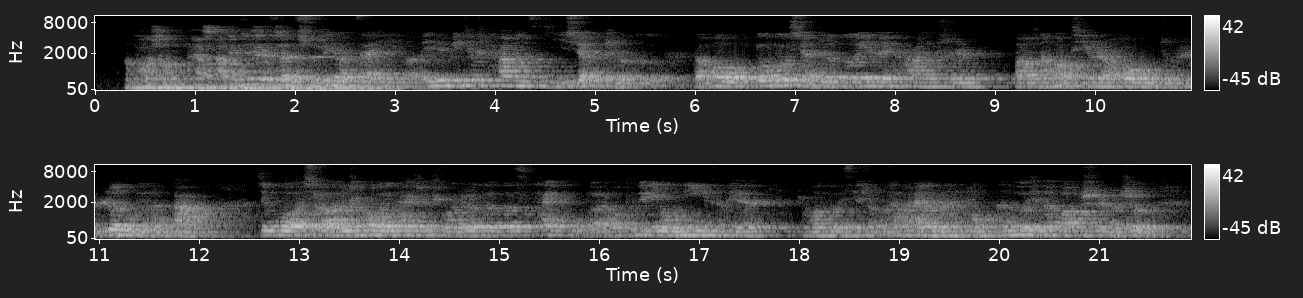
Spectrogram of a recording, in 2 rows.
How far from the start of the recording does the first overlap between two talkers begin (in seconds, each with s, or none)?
1.3 s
